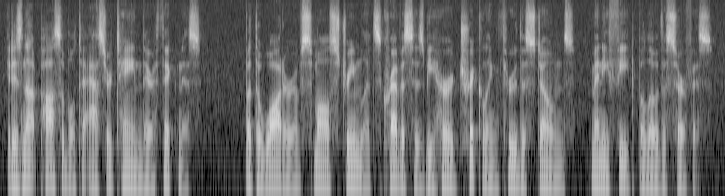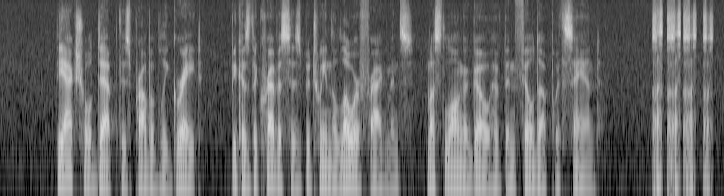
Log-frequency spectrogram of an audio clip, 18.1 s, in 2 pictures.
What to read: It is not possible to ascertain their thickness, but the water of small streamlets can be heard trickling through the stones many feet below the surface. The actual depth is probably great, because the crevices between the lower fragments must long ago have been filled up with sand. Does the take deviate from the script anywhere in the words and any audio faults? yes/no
yes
